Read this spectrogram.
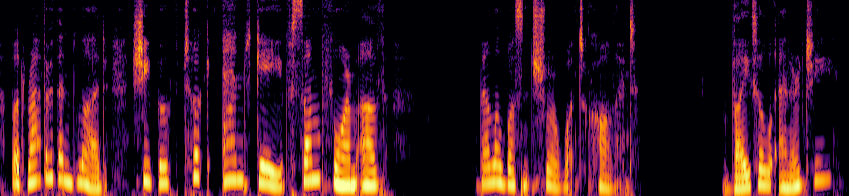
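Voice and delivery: ordinary delivery, nothing marked

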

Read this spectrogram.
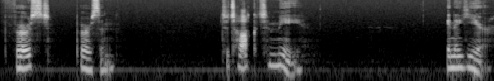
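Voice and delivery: slow, halting giant voice; long gaps, words like shifting boulders; mountain giant. A narrator's reading. The lonely giant explaining to Ramona, slow deep voice.

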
